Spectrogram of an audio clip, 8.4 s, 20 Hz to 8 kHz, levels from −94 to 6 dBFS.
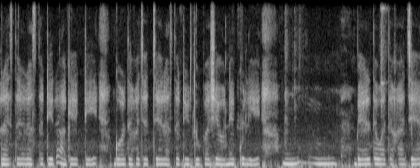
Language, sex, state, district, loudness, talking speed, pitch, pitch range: Bengali, female, Assam, Hailakandi, -19 LUFS, 95 wpm, 235 Hz, 230-235 Hz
